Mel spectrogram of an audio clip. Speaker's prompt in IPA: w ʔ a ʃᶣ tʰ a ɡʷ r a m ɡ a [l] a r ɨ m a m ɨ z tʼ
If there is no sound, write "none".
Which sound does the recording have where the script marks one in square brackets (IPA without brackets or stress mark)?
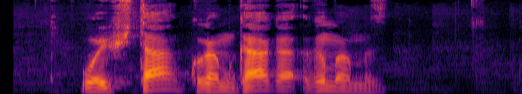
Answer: r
